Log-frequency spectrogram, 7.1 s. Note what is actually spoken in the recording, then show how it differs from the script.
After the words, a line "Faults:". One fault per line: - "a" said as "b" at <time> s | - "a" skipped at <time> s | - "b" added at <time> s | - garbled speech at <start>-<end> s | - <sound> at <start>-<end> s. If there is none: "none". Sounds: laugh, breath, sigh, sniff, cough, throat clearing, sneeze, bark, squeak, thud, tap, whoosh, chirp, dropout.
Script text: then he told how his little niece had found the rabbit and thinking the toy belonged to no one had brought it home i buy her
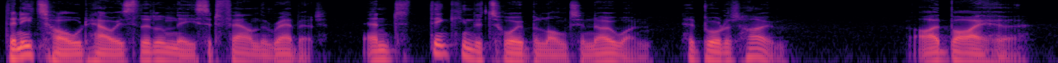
then he told how his little niece had found the rabbit and thinking the toy belonged to no one had brought it home i buy her
Faults:
none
